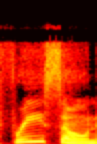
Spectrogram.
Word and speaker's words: frisson: Frisson, pronounced free-sone, is a French word that means shiver or thrill.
